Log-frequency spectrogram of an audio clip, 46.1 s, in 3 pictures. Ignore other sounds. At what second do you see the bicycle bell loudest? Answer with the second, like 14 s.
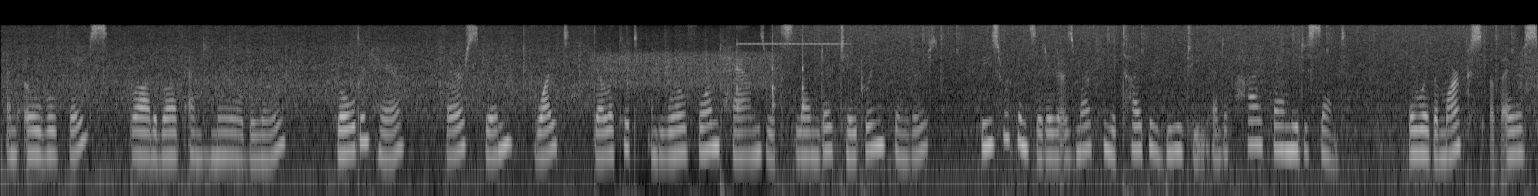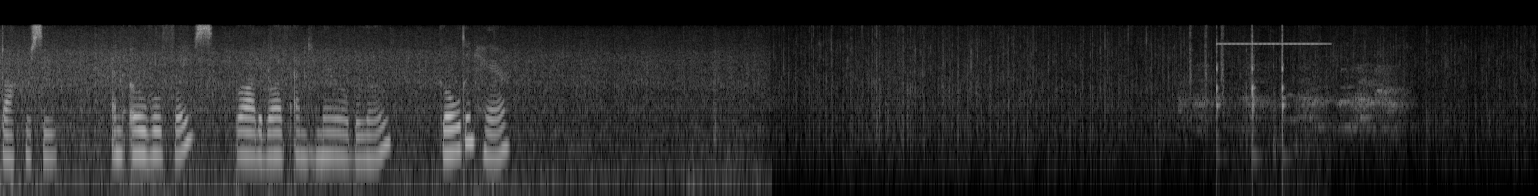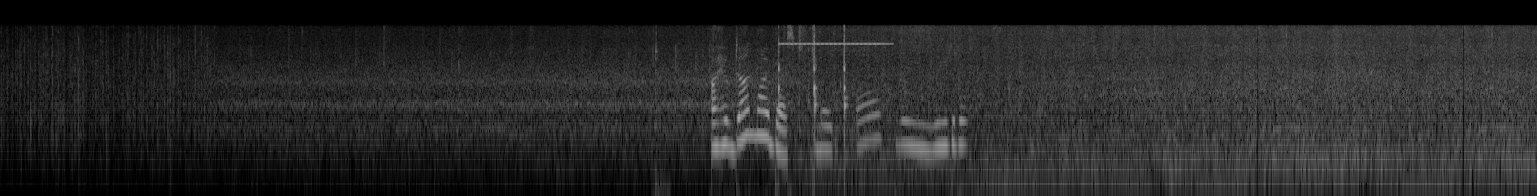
8 s.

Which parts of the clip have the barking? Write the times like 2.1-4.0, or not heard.
27.1-29.6.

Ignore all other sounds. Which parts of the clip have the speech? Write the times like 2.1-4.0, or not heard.
0.1-20.7, 37.3-40.5.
